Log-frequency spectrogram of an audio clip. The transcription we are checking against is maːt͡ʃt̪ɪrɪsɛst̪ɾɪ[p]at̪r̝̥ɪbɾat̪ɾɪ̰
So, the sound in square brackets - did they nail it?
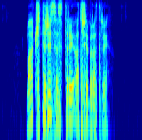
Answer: no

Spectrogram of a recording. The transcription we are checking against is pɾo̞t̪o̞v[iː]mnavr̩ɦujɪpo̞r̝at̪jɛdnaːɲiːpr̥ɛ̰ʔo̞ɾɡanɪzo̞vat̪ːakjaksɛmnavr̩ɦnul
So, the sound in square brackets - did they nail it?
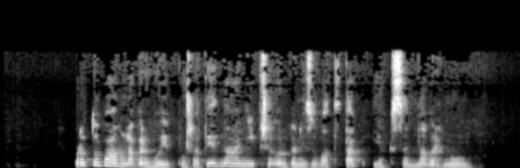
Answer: no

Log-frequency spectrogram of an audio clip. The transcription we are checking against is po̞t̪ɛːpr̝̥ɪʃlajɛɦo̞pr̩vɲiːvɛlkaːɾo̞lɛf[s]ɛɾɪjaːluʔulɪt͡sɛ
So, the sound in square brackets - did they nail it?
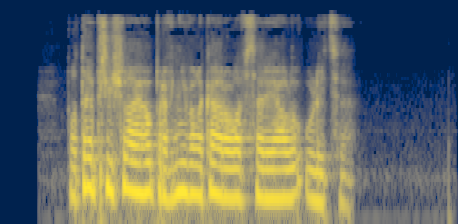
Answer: yes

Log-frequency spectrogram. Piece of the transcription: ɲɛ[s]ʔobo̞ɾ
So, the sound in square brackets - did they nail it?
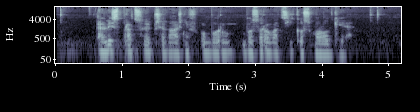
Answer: no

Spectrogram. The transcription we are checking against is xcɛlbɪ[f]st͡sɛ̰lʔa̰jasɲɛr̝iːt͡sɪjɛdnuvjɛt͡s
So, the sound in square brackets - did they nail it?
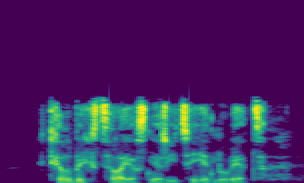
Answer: no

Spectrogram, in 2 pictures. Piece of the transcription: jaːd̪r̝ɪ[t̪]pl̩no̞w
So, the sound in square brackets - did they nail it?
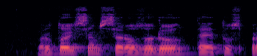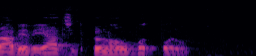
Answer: yes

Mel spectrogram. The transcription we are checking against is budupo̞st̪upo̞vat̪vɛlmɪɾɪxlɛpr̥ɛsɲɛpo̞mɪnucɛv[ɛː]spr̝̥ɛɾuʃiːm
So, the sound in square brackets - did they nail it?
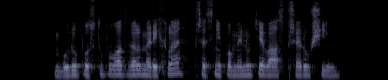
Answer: no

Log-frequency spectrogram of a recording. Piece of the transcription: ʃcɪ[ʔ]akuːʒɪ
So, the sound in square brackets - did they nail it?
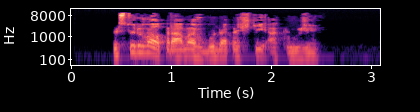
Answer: yes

